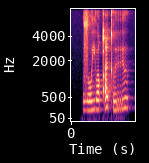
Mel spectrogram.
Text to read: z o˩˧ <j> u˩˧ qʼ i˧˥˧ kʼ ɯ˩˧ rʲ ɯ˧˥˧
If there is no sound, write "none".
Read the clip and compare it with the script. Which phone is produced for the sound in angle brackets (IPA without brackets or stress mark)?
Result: j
